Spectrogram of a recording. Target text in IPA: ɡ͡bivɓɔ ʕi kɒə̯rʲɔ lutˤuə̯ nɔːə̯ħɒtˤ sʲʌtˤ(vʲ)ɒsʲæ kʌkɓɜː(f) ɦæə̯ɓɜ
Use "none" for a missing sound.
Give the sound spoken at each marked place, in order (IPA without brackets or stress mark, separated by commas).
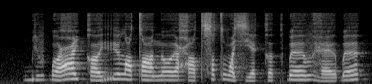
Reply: v, v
